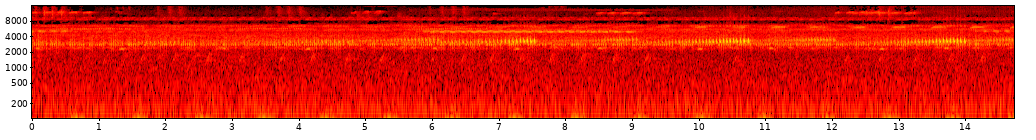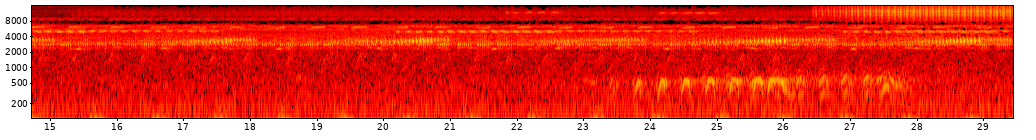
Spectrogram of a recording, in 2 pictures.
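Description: Night insects, cricket-like, chirping in repeated high phrases that swell and cut off about every two seconds. A few seconds of lower pulsing calls come in about two-thirds of the way through, and a high hiss rises near the end.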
